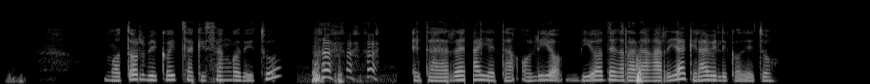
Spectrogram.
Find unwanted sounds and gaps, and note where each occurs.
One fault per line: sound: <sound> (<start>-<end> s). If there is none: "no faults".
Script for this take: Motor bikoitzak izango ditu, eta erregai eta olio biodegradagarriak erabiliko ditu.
sound: laugh (3.1-3.8 s)
sound: dropout (4.6-4.7 s)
